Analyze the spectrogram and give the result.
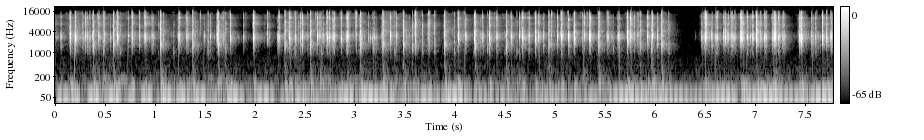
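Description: A compact Babylon mechanical keyboard with plastic lavender and purple keycaps on a white hollow case, an FR4 plate, and filmed Alpaca switches is typed on continuously with the fingertips of both hands. It makes a rapid stream of short, sharp clacks with a bright top and a low, hollow thump beneath each keystroke. The typing briefly pauses just after six seconds, then resumes.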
